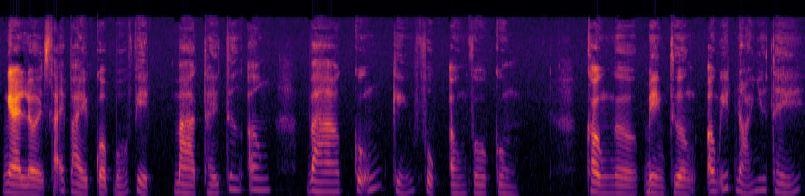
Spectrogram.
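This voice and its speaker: Low-voiced woman telling a sad story. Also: no room sound. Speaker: narrator. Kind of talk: scripted story narration.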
